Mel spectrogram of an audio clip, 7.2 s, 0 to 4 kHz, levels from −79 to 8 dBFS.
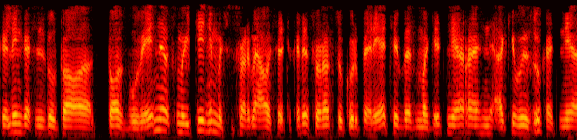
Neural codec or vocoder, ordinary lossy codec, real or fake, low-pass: codec, 16 kHz, 4.8 kbps, FACodec; MP3, 24 kbps; fake; 3.6 kHz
